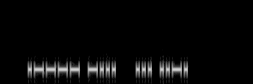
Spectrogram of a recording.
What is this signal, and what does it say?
Morse code, heard as a keyed tone, about 40 wpm, 700 Hz. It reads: 1B SF
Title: Field Day Exchanges Encore - 40wpm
